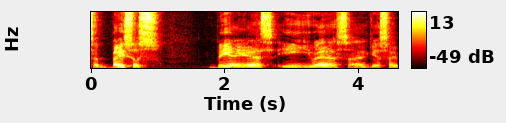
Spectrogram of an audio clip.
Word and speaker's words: Baseus: hub for the ipad pro but it's a basis b-a-s-e-u-s i guess they pronounce it it fits on the corner of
